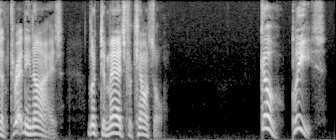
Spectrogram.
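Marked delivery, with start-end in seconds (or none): 3.9-4.9 begging. A narrator's reading. Wife urging the brother to go, begging. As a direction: beg him gently to leave. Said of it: "she begged".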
